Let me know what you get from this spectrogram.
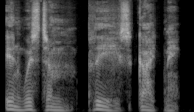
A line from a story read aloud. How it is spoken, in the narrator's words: he whispered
